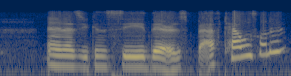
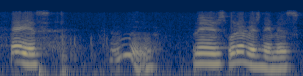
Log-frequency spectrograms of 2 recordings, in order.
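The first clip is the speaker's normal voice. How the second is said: ordinary delivery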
